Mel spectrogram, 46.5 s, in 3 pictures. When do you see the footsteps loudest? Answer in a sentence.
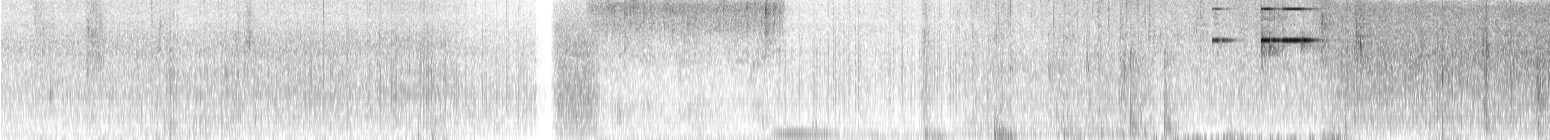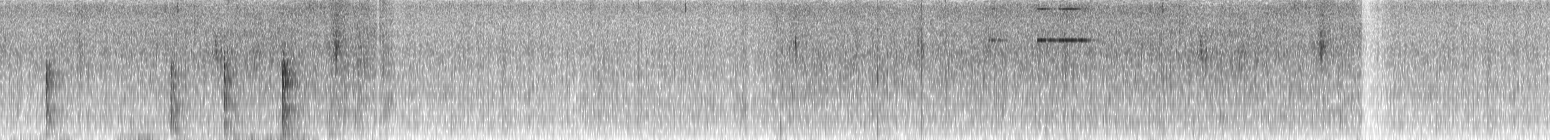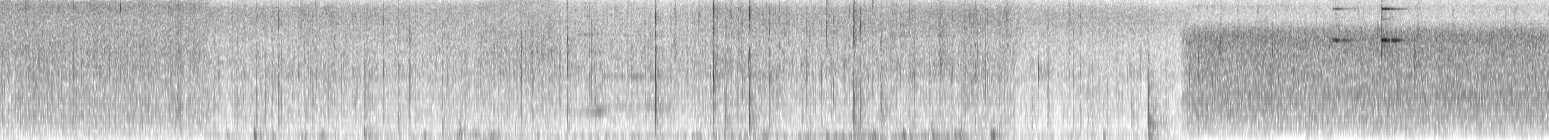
The loudest moment of the footsteps is at 18 seconds.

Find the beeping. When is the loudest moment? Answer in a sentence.
The volume of the beeping peaks at 13 seconds.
